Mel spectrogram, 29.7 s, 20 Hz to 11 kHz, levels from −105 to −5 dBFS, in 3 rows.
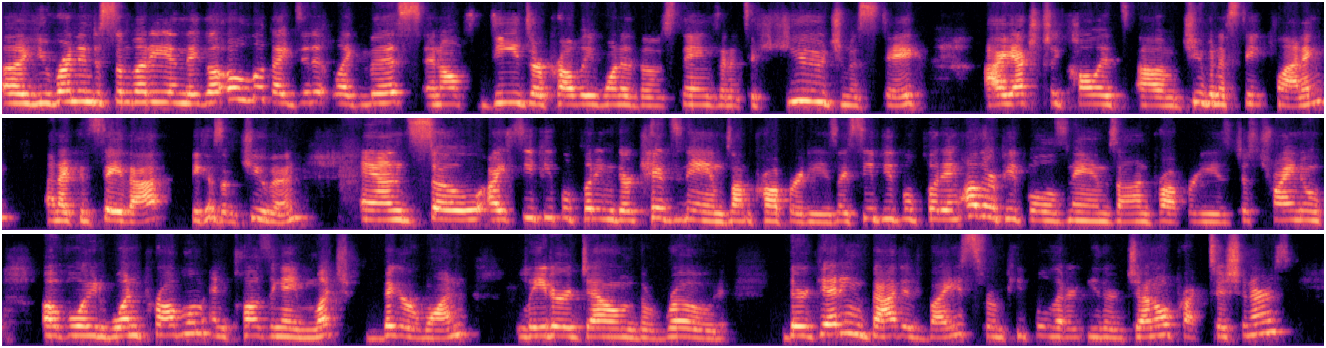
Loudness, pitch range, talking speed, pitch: -21 LUFS, 215-265 Hz, 185 wpm, 235 Hz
